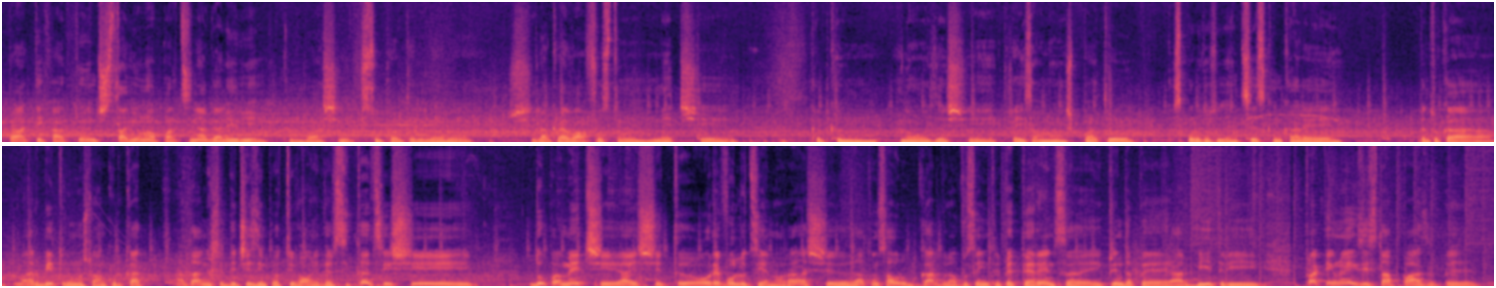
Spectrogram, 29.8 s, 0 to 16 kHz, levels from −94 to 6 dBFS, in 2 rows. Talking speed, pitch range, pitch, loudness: 135 wpm, 115-150 Hz, 125 Hz, -18 LUFS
